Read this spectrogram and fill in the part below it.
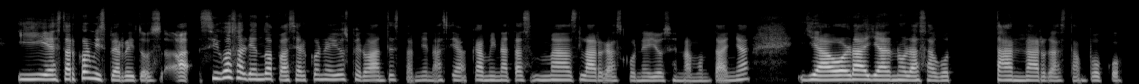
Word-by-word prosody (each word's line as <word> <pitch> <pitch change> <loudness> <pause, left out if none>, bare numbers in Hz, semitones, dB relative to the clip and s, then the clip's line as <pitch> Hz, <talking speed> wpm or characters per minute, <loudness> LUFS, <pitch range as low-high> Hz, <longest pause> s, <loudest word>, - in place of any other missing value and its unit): y 230 0 +1
estar 225 +2 +2
con 295 -1 +3
mis 240 -5 +1
perritos, 195 -2 -2
ah, - - +3
sigo 290 +3 +2
saliendo 250 -4 +2
a 250 - +1
pasear 205 0 -2
con 230 -1 -4
ellos, 225 0 -2
pero 200 -3 -4
antes 195 +2 -3
también 185 0 -9
hacía 195 +1 -7
caminatas 195 -2 -3
más 205 0 0
largas 185 -3 0
con 180 -1 -9
ellos 180 +1 -5
en 175 - -9
la - - -4
montaña, 180 +7 -3 0.5
y 205 +2 +1
ahora 215 +2 +8
ya 205 -1 +4
no 205 0 +1
las 195 0 +1
hago 190 0 -3 0.4
tan 200 -3 +1
largas 185 -2 -2
tampoco. 180 0 -8
200 Hz, 175 wpm, -22 LUFS, 185-220 Hz, 0.5 s, ahora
